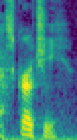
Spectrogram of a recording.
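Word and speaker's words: Skroce: Is that pronounced right? Scroce? I heard some people say. I'm not sure. – Yeah, Scroce.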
